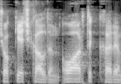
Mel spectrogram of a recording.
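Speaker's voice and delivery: ordinary delivery, nothing marked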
